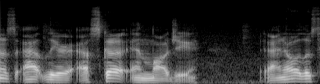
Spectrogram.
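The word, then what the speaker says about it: Logy: games this one is at lear eska and Lodgy I know it looks like it says logi but it's pronounced logic and they come on the PlayStation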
